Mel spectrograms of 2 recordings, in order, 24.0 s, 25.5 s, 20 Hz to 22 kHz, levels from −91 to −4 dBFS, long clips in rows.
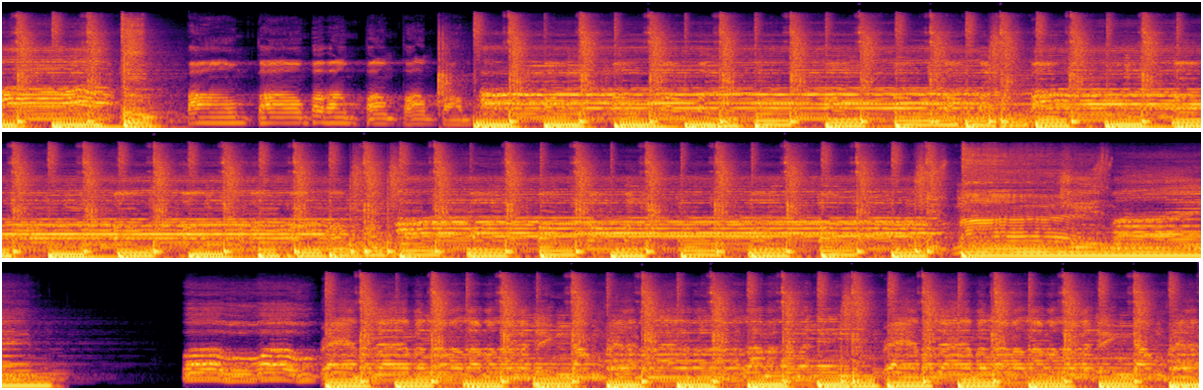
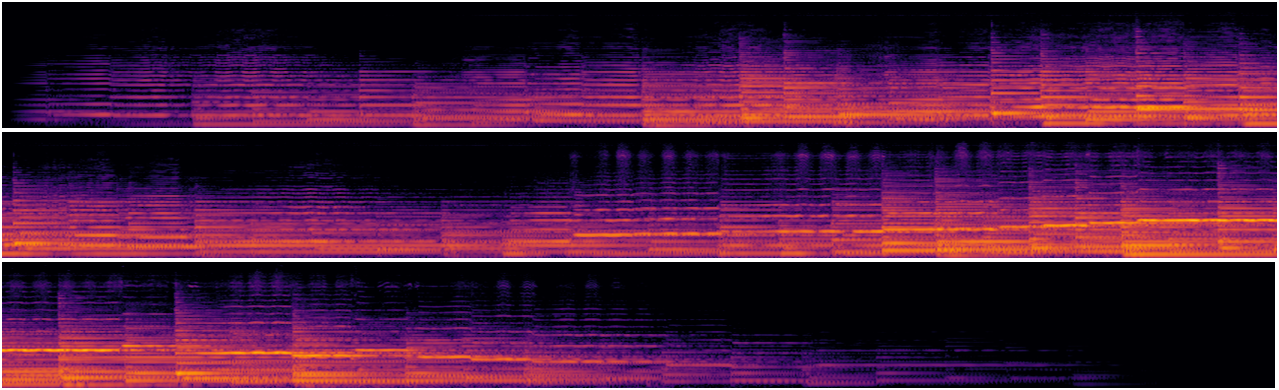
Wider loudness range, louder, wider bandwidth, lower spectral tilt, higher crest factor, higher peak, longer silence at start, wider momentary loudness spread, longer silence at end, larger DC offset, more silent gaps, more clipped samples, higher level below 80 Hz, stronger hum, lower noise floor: second, 4 LU vs 18 LU; first, -13 LUFS vs -29 LUFS; about the same, 17 kHz vs 16 kHz; about the same, -5 dB/octave vs -6 dB/octave; second, 12 dB vs 18 dB; first, 0 dBFS vs -14 dBFS; second, 0 s vs 0.55 s; second, 7 LU vs 21 LU; second, 0 s vs 3.45 s; neither; neither; neither; first, -16 dBFS vs -70 dBFS; neither; second, -68 dBFS vs under -90 dBFS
